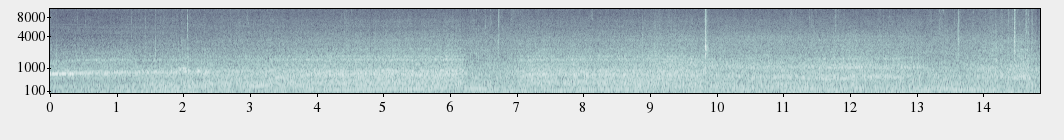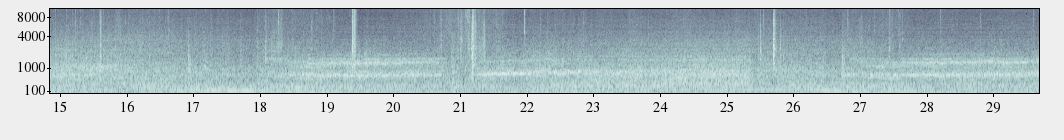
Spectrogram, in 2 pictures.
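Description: Mazda 3 MPS's turbocharged 2.3-litre four-cylinder engine under hard acceleration, heard from inside the cabin with road and wind noise. The engine note climbs through the revs, drops sharply at gear changes and lifts for corners, then climbs again.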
